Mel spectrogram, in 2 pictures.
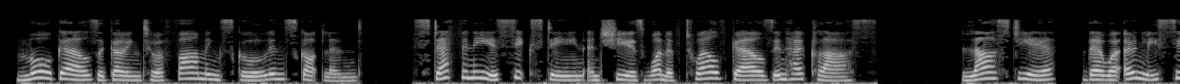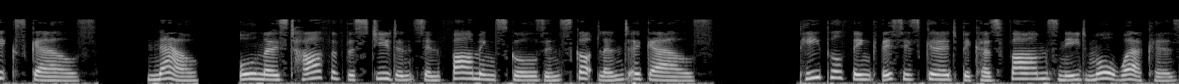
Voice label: English Beginner SLOW Reading; More Girls Going to Farming School in Scotland

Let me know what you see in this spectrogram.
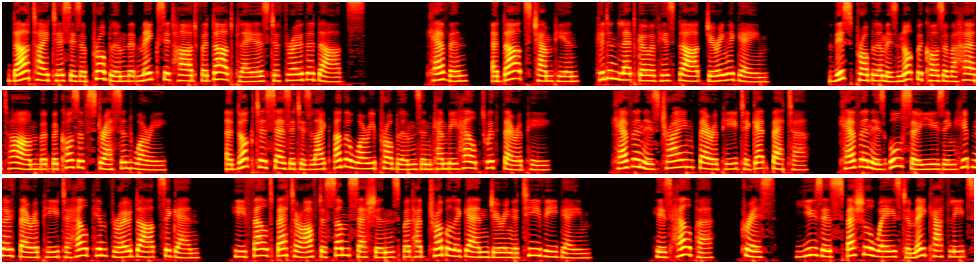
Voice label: English Newsroom Beginner SLOW Reading; Kevins Dart Problem and How He is Getting Help

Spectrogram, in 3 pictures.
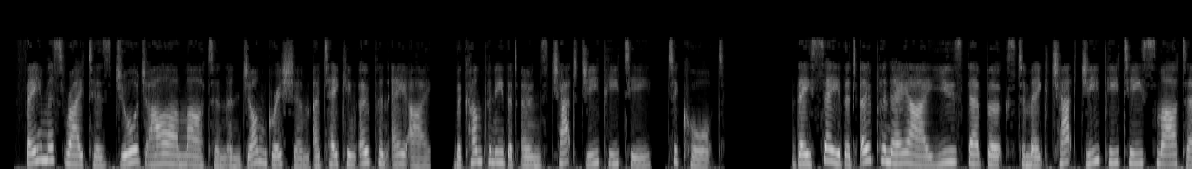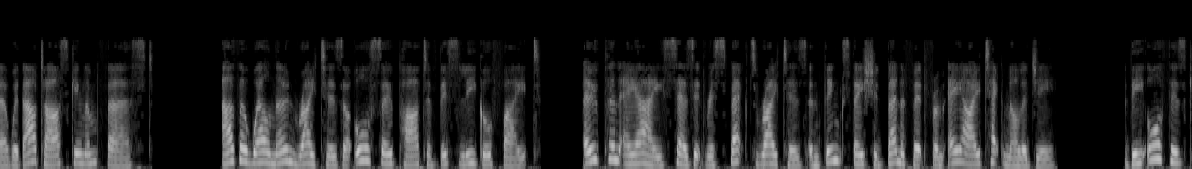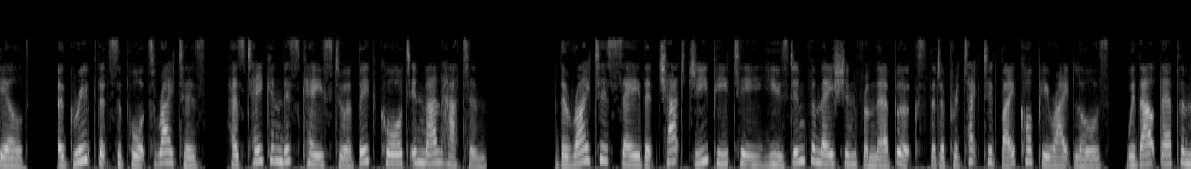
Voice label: Lower Intermediate SLOW Reading, English; English Newsroom

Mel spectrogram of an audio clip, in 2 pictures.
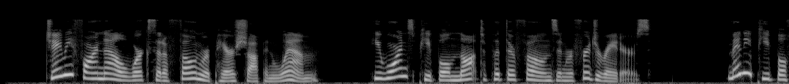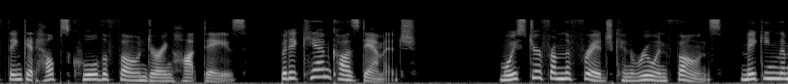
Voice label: english through news lower intermediate fast; phones don t belong in the fridge

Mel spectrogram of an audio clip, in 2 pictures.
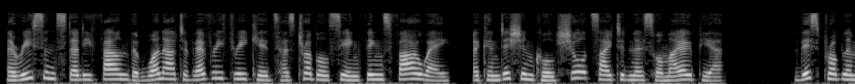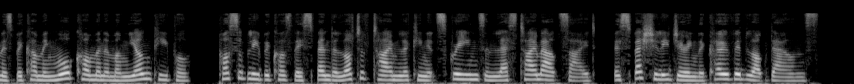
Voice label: English Upper Intermediate FAST Reading; Rising Myopia Rates in Children Global Concerns

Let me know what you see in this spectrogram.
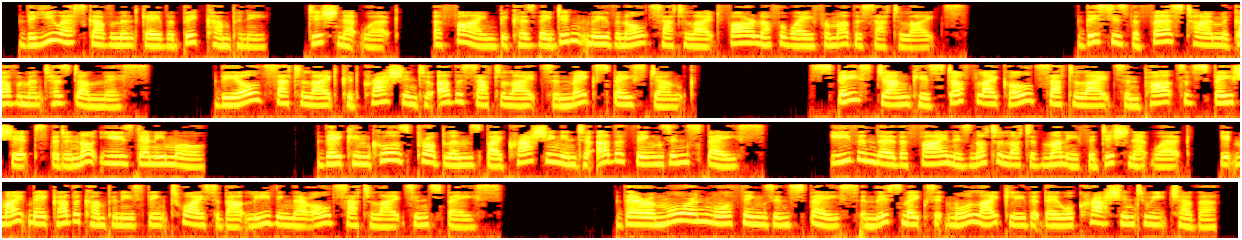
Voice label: English Newsroom Beginner FAST Reading; US Government Fines Dish Network for Space Junk

